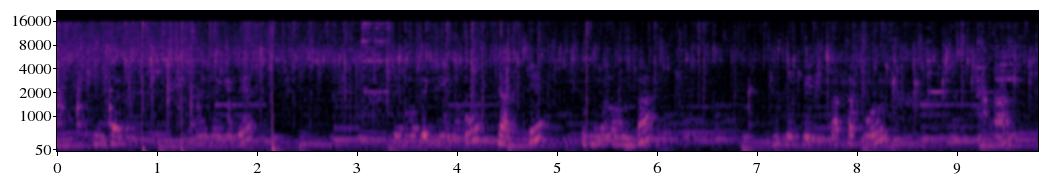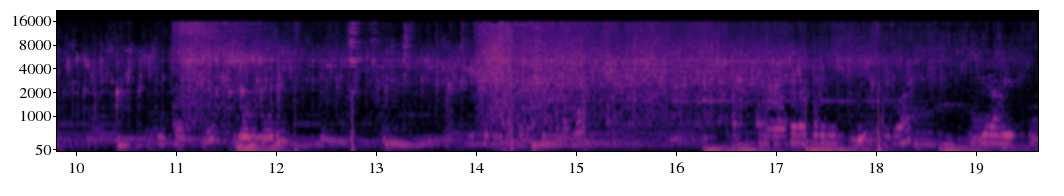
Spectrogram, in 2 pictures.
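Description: Oil and ghee sizzling in a nonstick kadai as bay leaves and dried red chillies fry in it, with the light scrape and clicks of a spoon and spatula stirring. The sizzling swells louder twice in the second half.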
